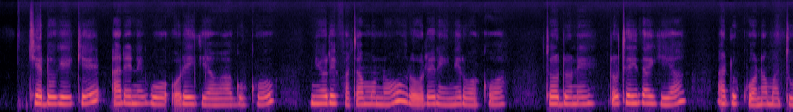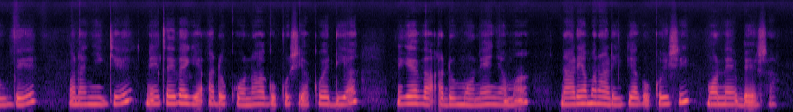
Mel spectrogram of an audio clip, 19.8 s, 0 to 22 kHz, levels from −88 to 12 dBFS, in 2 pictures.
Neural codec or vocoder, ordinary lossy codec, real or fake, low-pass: codec, 44.1 kHz, 7.8 kbps, DAC; none; fake; none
